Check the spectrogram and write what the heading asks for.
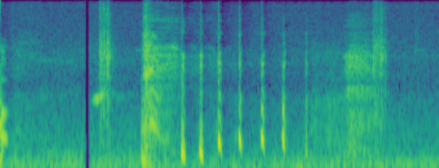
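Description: A person laughing: a quick run of about seven short 'ha' bursts, about five a second, starting about a second and a half in, over a steady low background rumble.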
